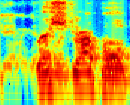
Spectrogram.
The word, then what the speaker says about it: Restrepo: So there, and like I said, I mentioned Restipro because you were talking about the Hurricane, so I had to mention Restipro for you, even though he Restrepo, but yeah, I got you.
